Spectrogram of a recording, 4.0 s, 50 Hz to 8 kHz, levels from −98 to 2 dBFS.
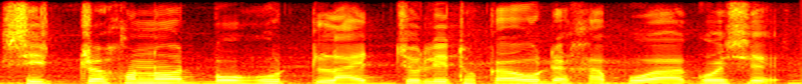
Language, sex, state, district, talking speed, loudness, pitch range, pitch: Assamese, male, Assam, Sonitpur, 120 wpm, -13 LUFS, 140-165 Hz, 155 Hz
